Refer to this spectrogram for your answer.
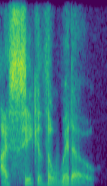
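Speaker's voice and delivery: ordinary talk, nothing marked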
